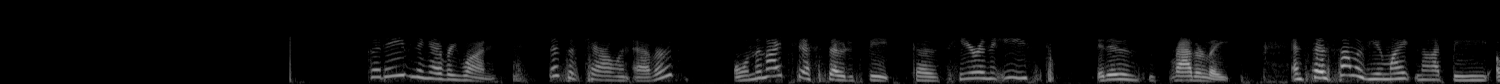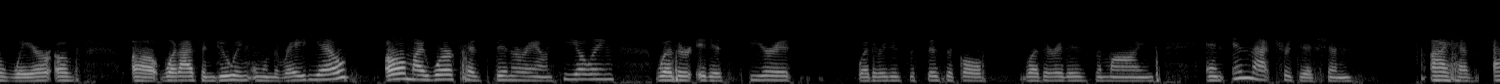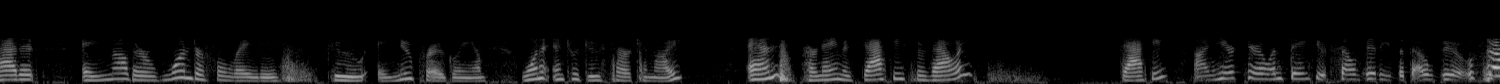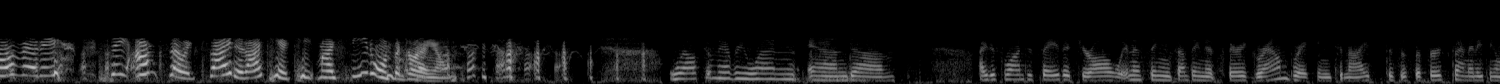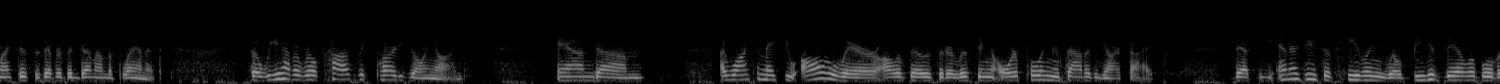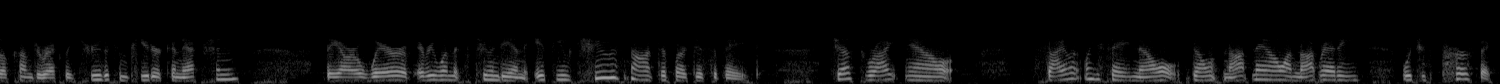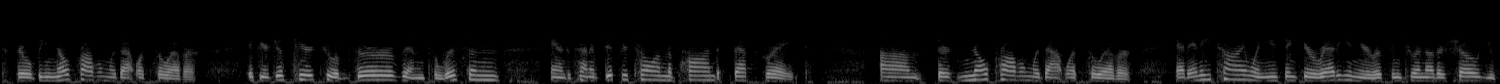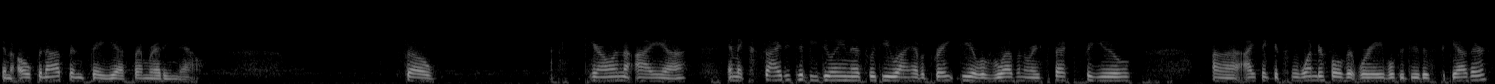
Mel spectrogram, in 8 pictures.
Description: Debut of ET Healing talk radio show, September 14, 2006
